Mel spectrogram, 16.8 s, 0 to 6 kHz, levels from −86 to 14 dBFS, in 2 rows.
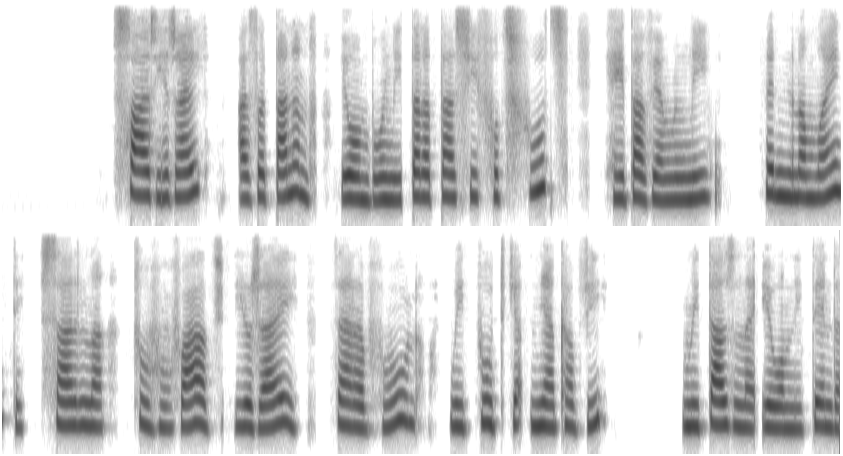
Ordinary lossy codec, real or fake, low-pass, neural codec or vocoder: AAC, 48 kbps; fake; 5.4 kHz; codec, 16 kHz, 0.5 kbps, FunCodec, trained on LibriTTS, 25 frames a second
